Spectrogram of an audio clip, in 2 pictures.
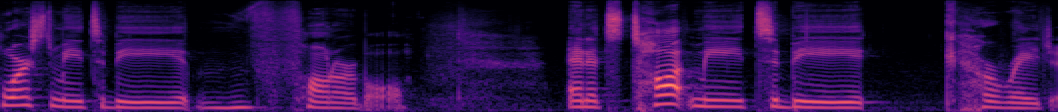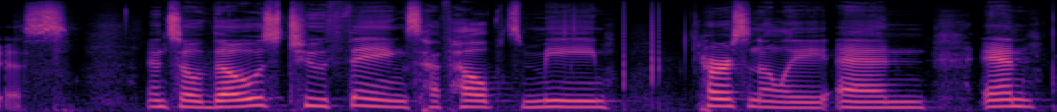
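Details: Female speaker who stutters, worse when nervous in front of a room full of people; stuttering.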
